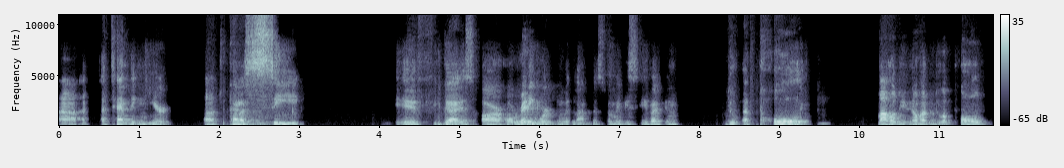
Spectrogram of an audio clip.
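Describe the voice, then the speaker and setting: A man from El Salvador giving a relaxed, conversational technical webinar with frequent fillers. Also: a little high, reverberant, rough recording. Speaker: webinar presenter.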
